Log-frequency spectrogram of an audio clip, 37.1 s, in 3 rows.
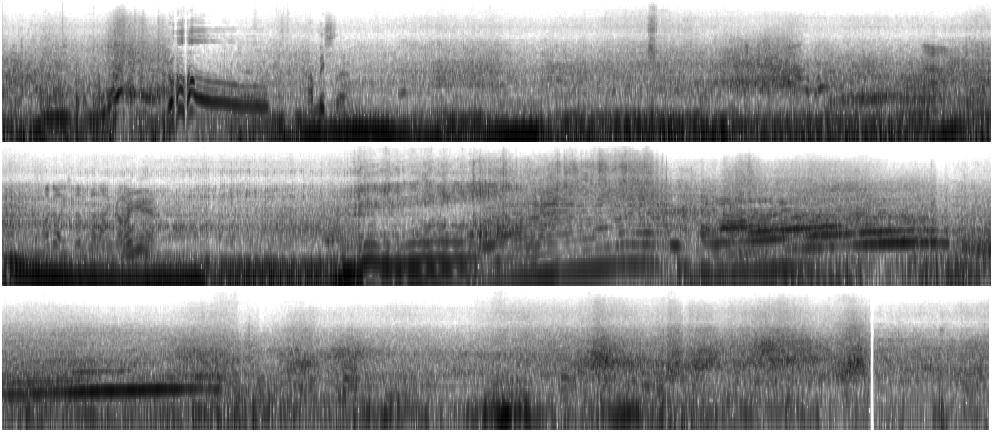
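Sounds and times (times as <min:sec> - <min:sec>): car engine accelerating hard: 0:02.8 - 0:28.0.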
